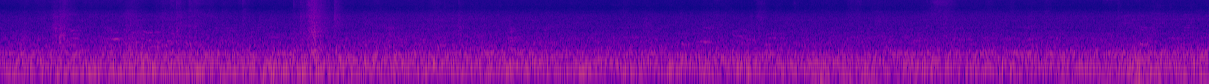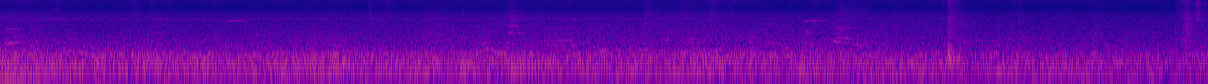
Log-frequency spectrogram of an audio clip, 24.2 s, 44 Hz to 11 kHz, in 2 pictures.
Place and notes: Waitrose, Bressenden Place, London - Wandering around Waitrose.
I walked around the store to pick up a variety of sounds. Recorded on a Zoom H2n.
